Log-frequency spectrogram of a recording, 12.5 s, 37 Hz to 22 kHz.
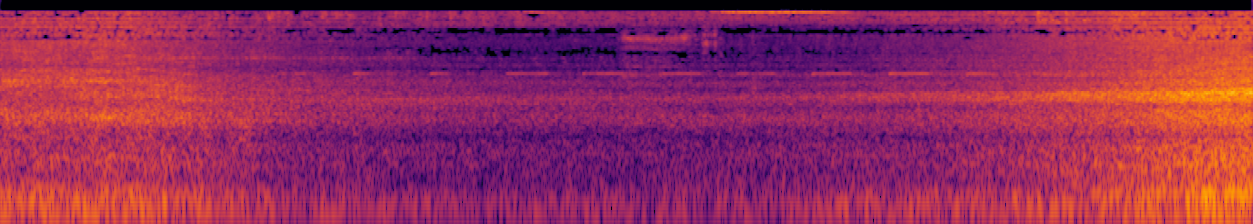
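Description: The rushing rumble of a passing Amtrak train of Amfleet coaches fades over the first couple of seconds. A faint high beep then repeats steadily through the quiet middle. Near the end an approaching Amtrak train led by an ACS-64 electric locomotive builds to a loud rumble and rush of wheel and rail noise.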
